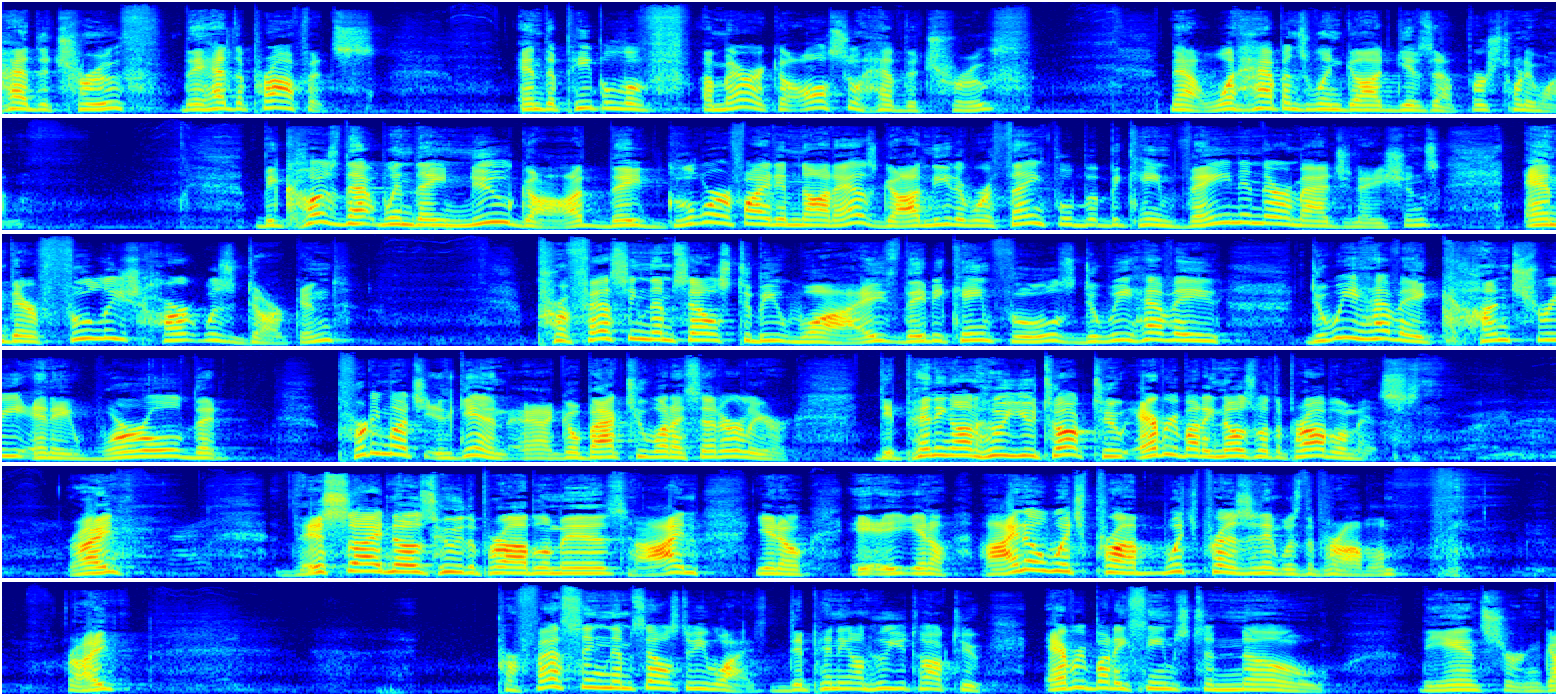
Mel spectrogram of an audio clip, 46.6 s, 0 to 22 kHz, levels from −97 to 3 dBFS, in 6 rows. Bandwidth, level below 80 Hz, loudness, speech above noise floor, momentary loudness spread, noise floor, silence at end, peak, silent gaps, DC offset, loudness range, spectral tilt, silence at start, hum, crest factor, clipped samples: 19.5 kHz; -74 dBFS; -26 LUFS; 42 dB; 16 LU; -69 dBFS; 0 s; -2 dBFS; none; under 0.1%; 10 LU; -4 dB/octave; 0 s; none; 26 dB; under 0.1%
